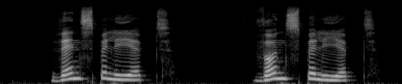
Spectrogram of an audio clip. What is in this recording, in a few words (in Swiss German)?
"wenns beliebt", alsace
